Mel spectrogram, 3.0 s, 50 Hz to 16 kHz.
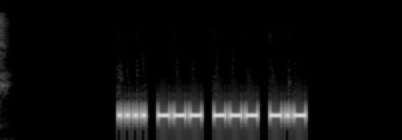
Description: Morse code, heard as a keyed tone, about 40 wpm, 700 Hz. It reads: HOOK
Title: Sentences from Top 1600 Words - New Word Drill - 40wpm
